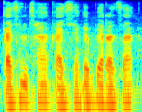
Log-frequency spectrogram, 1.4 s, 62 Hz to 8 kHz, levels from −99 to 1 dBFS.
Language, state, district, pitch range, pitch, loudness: Kokborok, Tripura, Dhalai, 95-100 Hz, 100 Hz, -23 LUFS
